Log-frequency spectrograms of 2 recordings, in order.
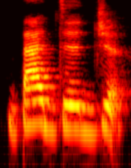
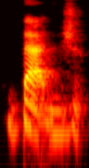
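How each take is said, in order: First: The D sound is clearly pronounced. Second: The D sound is silent. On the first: The speaker calls it wrong. "It's not badge" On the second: The speaker calls it right. "It's just badge"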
